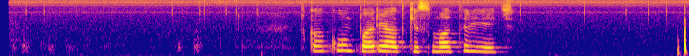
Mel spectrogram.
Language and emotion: Russian, sad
